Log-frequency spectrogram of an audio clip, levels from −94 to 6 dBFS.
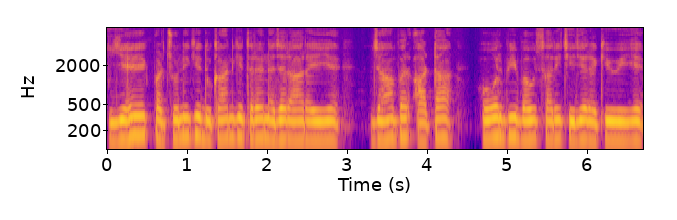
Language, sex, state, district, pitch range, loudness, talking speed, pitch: Hindi, male, Rajasthan, Jaipur, 140-150 Hz, -15 LUFS, 195 wpm, 145 Hz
